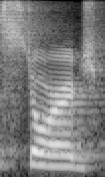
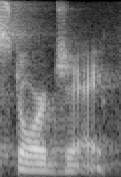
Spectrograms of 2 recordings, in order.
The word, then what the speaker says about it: STORJ: the ticker s-t-o-r-j uh they pronounce it storage but it looks like it says store j so storage is a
